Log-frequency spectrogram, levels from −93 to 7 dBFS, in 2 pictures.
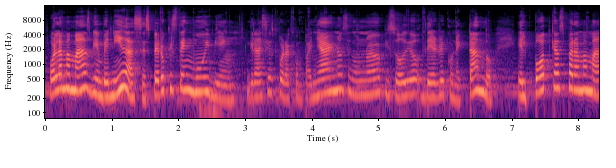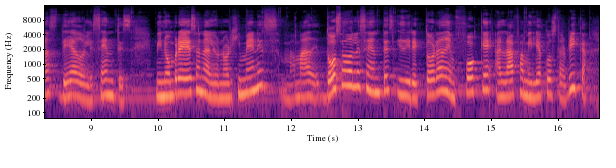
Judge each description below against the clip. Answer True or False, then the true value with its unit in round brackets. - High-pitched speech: True (240 Hz)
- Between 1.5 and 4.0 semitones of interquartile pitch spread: False (5.1 semitones)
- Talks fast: False (150 wpm)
